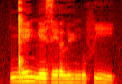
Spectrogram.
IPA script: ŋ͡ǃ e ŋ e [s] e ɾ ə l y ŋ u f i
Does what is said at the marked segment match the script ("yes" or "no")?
no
